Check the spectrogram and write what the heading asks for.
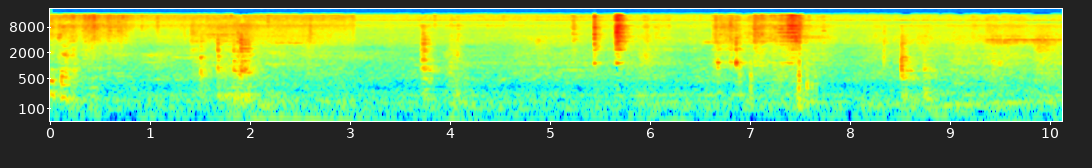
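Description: Kitchen utensils knocking and scraping against a dosa pan and a stainless-steel plate as a dosa is folded and served: scattered short clinks, mostly a second or so apart, some in quick pairs.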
